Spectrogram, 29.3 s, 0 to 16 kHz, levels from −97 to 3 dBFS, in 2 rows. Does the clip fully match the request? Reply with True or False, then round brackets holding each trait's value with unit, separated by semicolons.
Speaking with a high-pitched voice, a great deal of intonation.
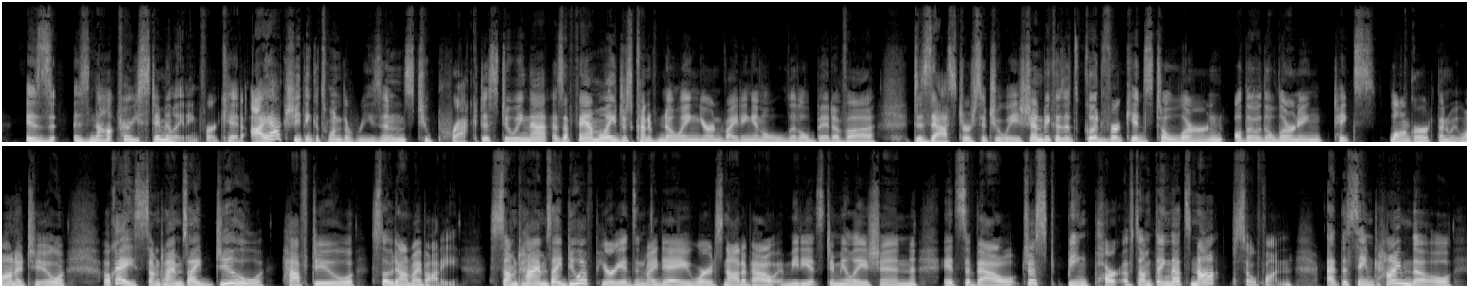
True (200 Hz; 8.3 semitones)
